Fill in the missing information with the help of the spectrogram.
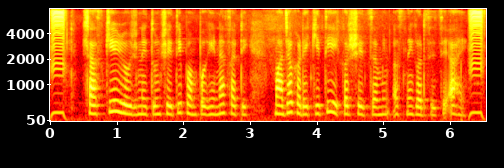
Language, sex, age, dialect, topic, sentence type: Marathi, female, 41-45, Northern Konkan, agriculture, question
